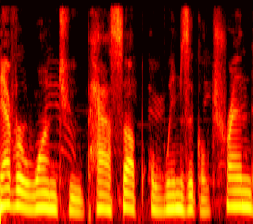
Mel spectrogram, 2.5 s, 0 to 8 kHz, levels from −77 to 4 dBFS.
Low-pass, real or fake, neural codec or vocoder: 7.2 kHz; real; none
